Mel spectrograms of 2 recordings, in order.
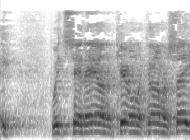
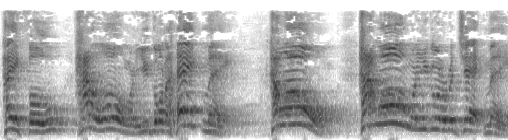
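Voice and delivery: louder, pitch leaping up on HOW LONG; higher, louder plea, peaking on the second how long; pleading rebuke; 6 semitones higher, 4 dB louder than usual. Acted. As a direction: cry it out like wisdom calling the fool. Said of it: "That's what wisdom is saying".

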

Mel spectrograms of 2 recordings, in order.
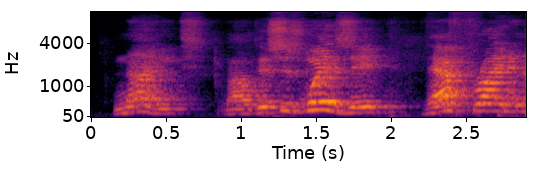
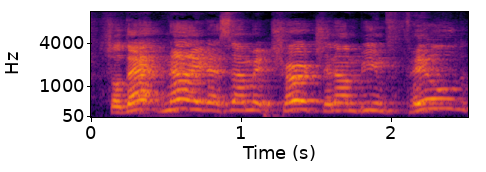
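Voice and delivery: ordinary delivery

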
